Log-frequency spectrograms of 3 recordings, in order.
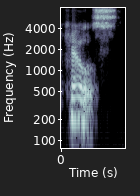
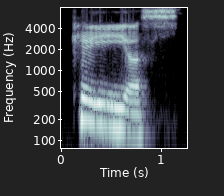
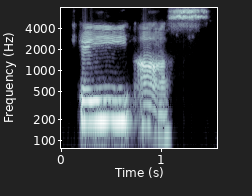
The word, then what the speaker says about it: chaos: And 43, এটাকে আমরা chaos বলে অভ্যস্ত, but it's not chaos, it's chaos, chaos।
